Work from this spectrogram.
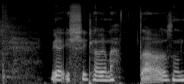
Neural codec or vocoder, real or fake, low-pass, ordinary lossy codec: vocoder, 44.1 kHz, 128 mel bands, Pupu-Vocoder; fake; 19.8 kHz; none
